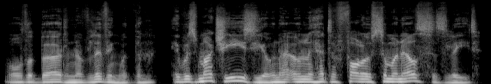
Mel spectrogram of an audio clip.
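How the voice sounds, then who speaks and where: A man playing a weary, guilt-ridden elf adventurer in a video game, speaking in a measured, formal and articulate way with slight hesitance. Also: on the low side, expressive, no room sound, clean studio sound. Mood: weary, regretful. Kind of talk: video game character dialogue.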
